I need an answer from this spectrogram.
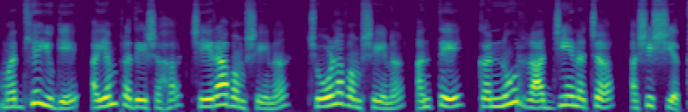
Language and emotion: Sanskrit, neutral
